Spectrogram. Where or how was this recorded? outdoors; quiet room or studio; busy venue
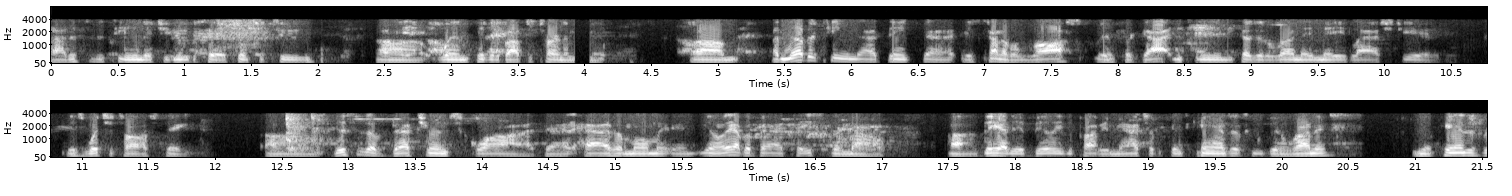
busy venue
